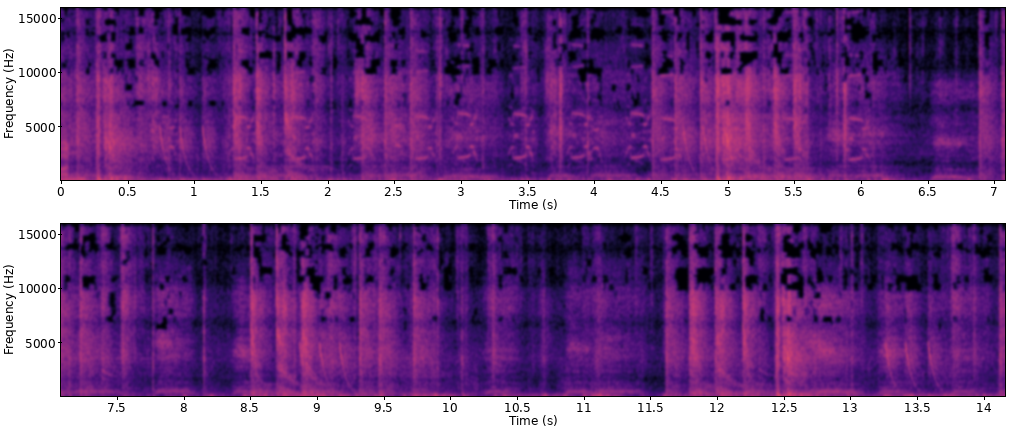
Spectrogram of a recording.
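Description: Guns fire in quick bursts during a fight.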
